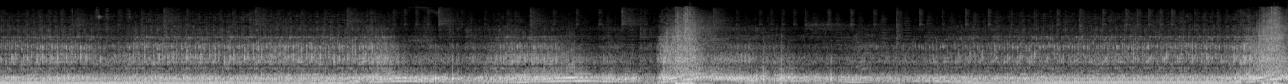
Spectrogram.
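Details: 2019 Dodge Challenger with newly installed Corsa axle-back exhaust: deep steady idle rumble with a few smooth blips rising and falling cleanly, no knocks or rattles; normal healthy revving.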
